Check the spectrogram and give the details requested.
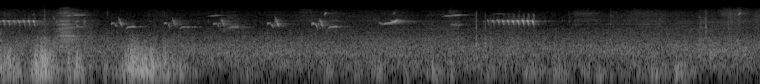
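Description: A small bird calling: a string of short, high, down-slurred chirps, with a quick trill right at the start and another about five seconds in. Low gusts of wind on the microphone in the first second and a half.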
